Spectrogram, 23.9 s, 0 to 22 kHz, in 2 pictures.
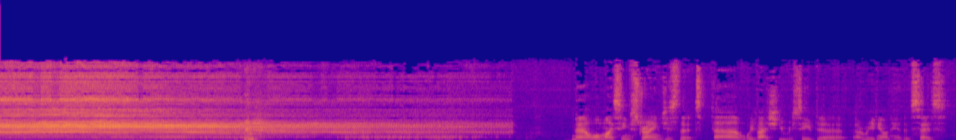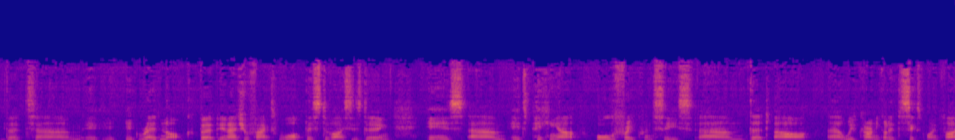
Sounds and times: Engine: 0.0s - 6.4s
Speech: 7.1s - 23.8s.

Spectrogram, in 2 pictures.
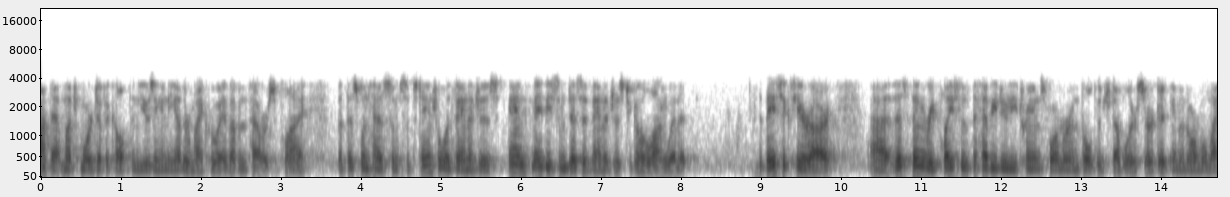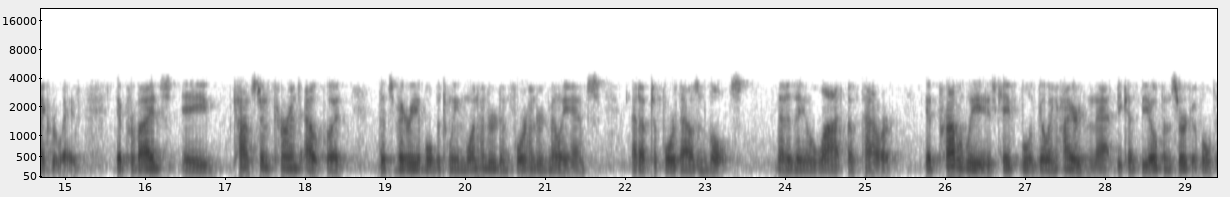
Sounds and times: Speech: 0.0s - 8.2s, 8.9s - 29.4s.

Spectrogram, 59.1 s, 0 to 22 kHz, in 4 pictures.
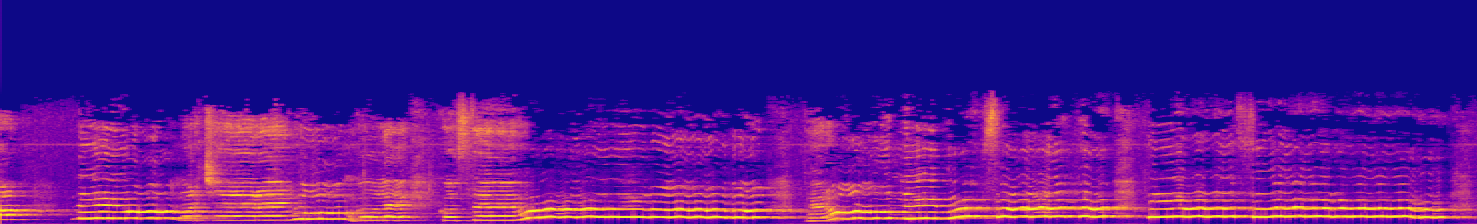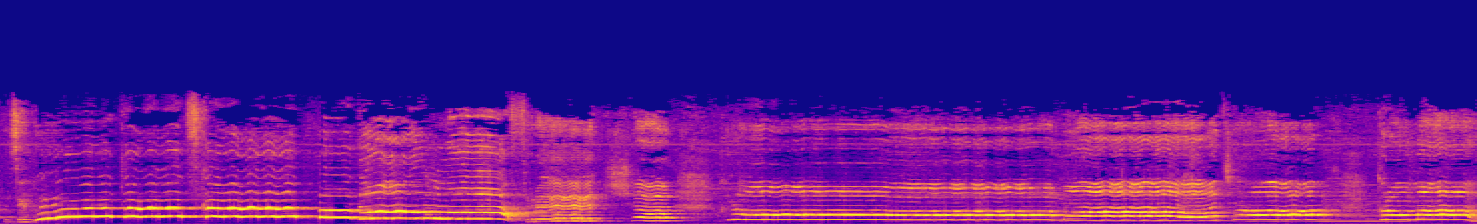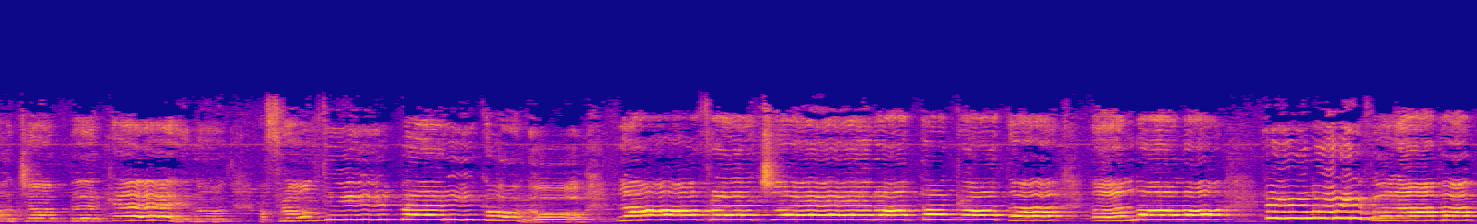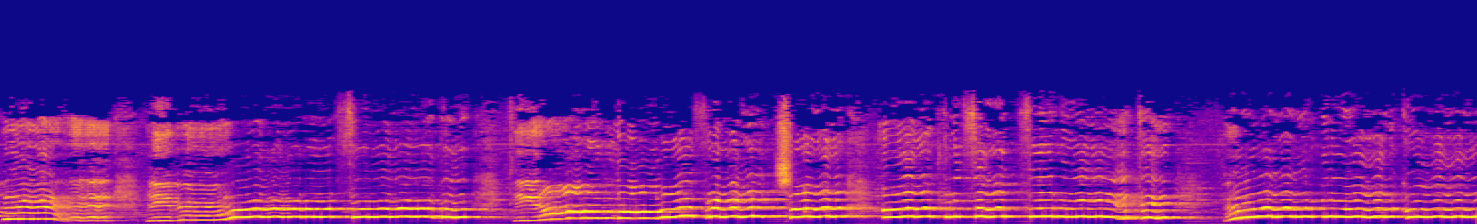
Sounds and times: Female singing: 0.0s - 59.0s.

